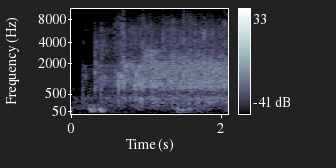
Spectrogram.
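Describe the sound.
Applause for footballer Eduardo Camavinga at his Real Madrid presentation: a few low thumps open, then dense clapping swells in and holds steady and loud to the end.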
